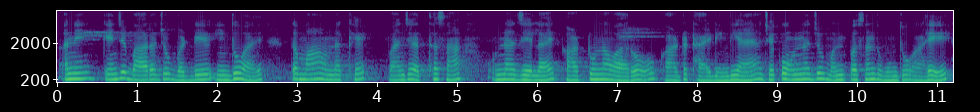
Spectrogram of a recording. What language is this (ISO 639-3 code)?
snd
